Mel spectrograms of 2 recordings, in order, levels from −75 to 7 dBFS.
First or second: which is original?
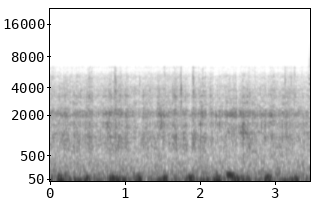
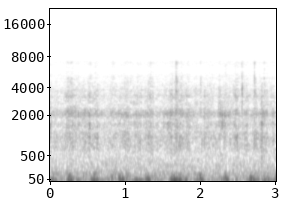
second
